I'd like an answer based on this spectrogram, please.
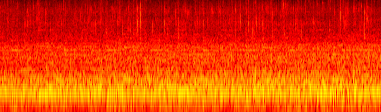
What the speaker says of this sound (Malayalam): ഫ്രൈ ആവുന്നതിനനുസരിച്ച് തിരിച്ച് ഇങ്ങനെ ഇട്ട് ഓരോ സൈഡ് ഫ്രൈ ചെയ്ത് എടുക്കാവുന്നതാണ്.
